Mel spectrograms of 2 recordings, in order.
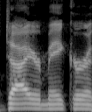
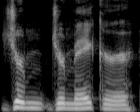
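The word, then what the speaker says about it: D'yer Mak'er: Everybody calls Dire Maker, and then the hardcore fans go, you know, it's pronounced Jermaker.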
